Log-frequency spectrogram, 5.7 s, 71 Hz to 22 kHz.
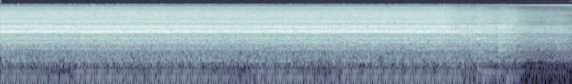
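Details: Craftsman 24-inch 9HP snowblower that won't run, primed and choked with good gas, cranked on AC electric starter: starter whines, spins engine evenly about three pulses a second but never catches.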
